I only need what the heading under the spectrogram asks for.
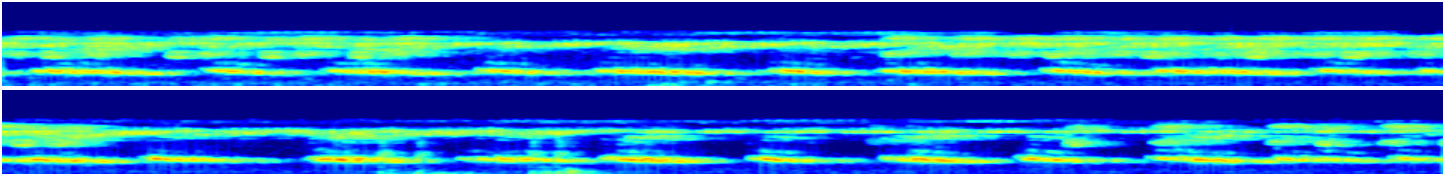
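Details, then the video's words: A night chorus of frogs beside a lake: rapid, evenly spaced croaking notes, a louder caller near the middle, a few low thumps, and a constant high-pitched insect drone. "Lakeside night creatures and frog sounds"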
